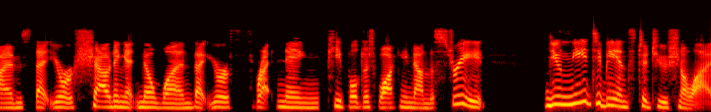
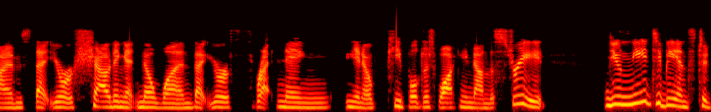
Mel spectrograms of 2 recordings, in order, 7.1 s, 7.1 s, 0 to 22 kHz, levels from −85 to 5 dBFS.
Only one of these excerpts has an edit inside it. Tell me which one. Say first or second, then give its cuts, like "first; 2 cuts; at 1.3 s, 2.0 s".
first; 1 cut; at 3.2 s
